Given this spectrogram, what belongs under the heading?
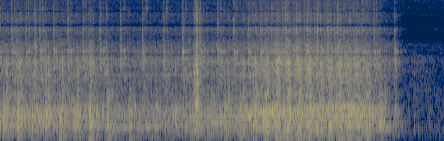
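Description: A sewing machine runs in a steady, rapid stitch across elastic on a fabric rollup silverware holder, carrying on for about four seconds before stopping abruptly.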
